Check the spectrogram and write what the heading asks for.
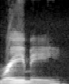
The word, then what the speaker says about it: Raimi: I think the third one of the Rami, or is it Rami? The Rami part, because they're made by Sony. Sony owns the rights to Spider-Man. Oh, you mean Sam Raimi? Is that how you pronounce it?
